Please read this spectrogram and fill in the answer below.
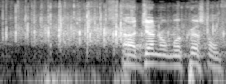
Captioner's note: audience applauding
